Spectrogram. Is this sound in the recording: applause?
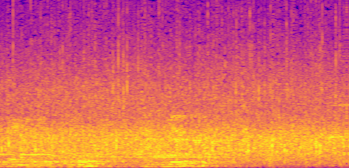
yes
